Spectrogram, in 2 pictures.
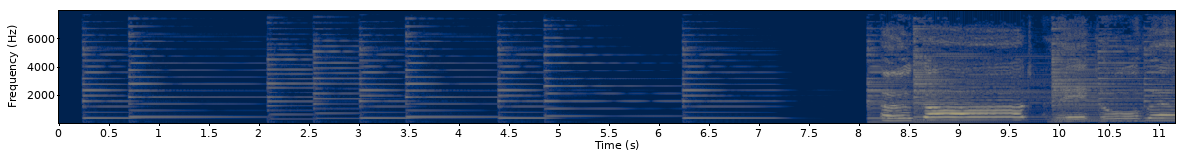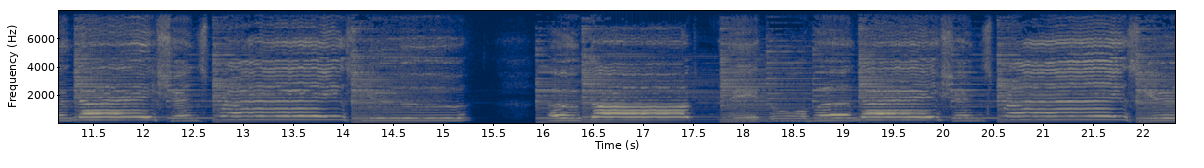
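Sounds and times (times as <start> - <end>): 
psalm singing: 8.2 - 15.3, 16.0 - 22.3.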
